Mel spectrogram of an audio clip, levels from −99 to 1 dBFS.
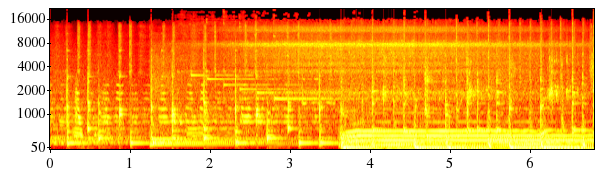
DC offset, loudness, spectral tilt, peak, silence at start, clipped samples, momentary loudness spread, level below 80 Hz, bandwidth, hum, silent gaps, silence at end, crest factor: under 0.1%; -11 LUFS; -4 dB/octave; 0 dBFS; 0 s; under 0.1%; 7 LU; -16 dBFS; over 20 kHz; none; none; 0 s; 10 dB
